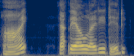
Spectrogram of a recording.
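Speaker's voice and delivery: loud, hearty endorsement; proud husband chiming in loudly; stout pride. Acted. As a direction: back her up proudly and firmly. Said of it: "with stout pride in the circumstance".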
